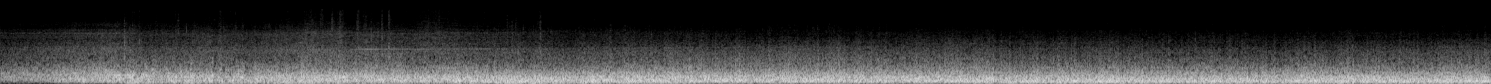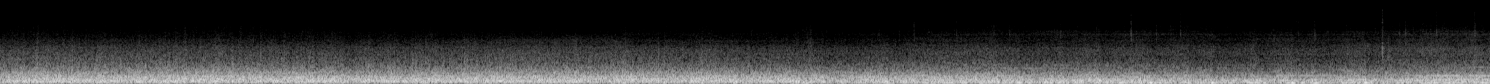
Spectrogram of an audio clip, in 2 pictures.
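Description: Airbus A321 landing, heard from inside the cabin: a loud, steady rumble of the engines and the run along the runway, which comes up suddenly in the first second. Near the end a low steady hum of engine tones comes through the rumble.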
